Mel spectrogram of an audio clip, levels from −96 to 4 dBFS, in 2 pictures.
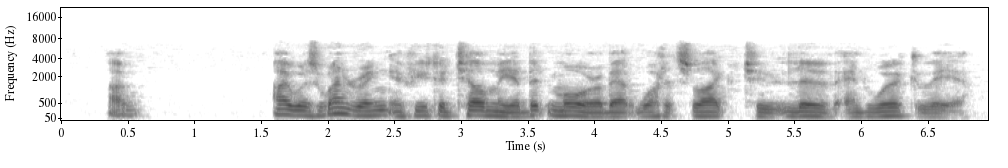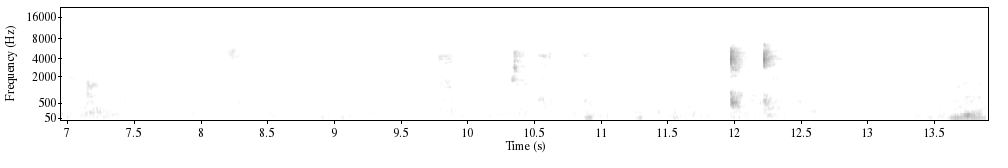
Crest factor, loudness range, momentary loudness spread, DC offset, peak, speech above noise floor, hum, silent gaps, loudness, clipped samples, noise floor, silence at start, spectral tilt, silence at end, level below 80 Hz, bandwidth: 20 dB; 9 LU; 12 LU; under 0.1%; -20 dBFS; over 54 dB; none; none; -37 LUFS; under 0.1%; under -90 dBFS; 0.35 s; -6.5 dB/octave; 1.9 s; -80 dBFS; 7.4 kHz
